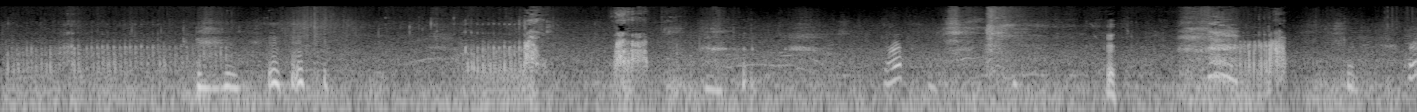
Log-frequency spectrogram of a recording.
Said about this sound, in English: Well, I like the sound of your dog. That's as bad as vicious as it gets.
